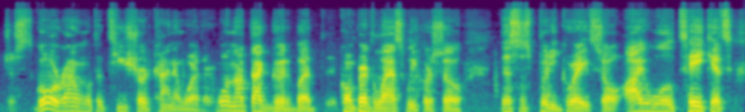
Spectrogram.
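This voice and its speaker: A man's voice: medium pitch, moderate pace, fairly bright tone, no echo. A man from Turkey hosting a live football podcast, talking loosely with lots of fillers. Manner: loose and chatty, many fillers. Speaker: podcast host. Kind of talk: casual podcast chat. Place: Chicago.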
